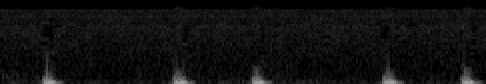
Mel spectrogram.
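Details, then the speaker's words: Child's heart at the left sternal border, subxiphoid region, through inspiration and expiration: soft, low tricuspid regurgitation murmur between beats, louder on inspiration and softer on expiration. "the murmur of tricuspid regurgitation is heard at the left sternal border in the subid region the murmur is loudest during inspiration and is softer during expiration"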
